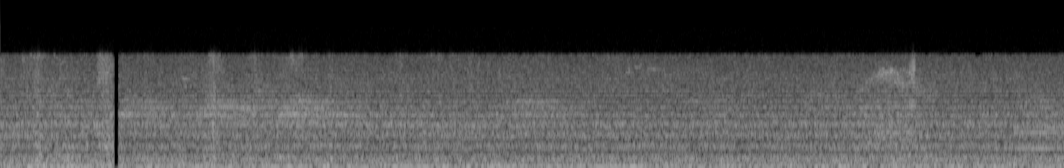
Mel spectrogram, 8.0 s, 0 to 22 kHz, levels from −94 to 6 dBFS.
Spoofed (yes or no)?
no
